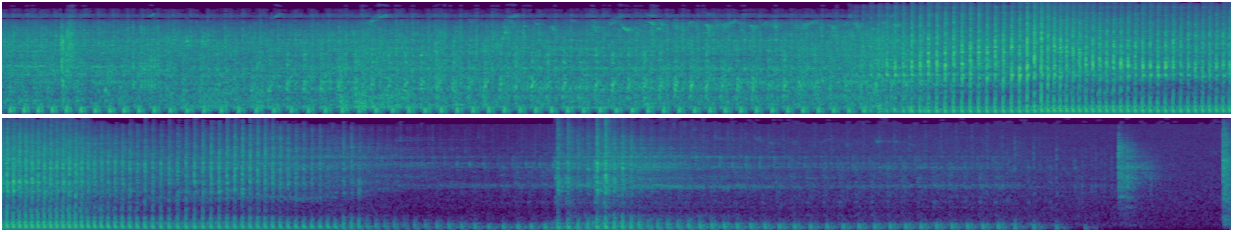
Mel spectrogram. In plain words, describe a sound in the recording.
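A motorcycle engine thumps steadily, then idles and cuts off.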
